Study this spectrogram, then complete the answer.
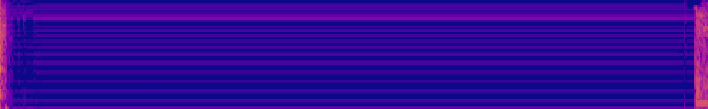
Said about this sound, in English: I don't know the GMRS call signs all that well, but I recognize those tones.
